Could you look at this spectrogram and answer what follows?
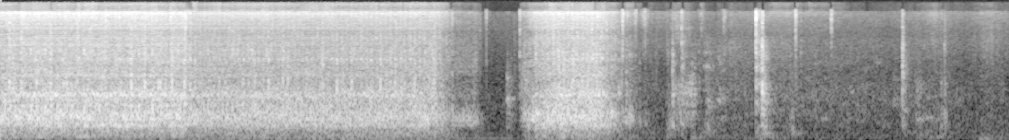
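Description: A sewing machine stitching fabric around a curve for a blouse, a loud close whirring run that stops, briefly restarts, then gives way to scattered small mechanical clicks as the needle and presser foot are adjusted.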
